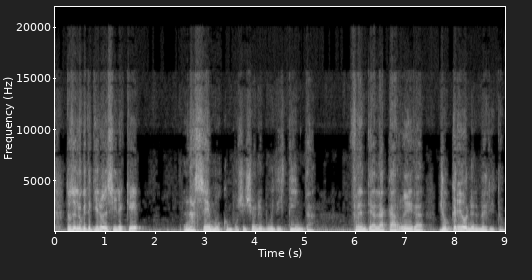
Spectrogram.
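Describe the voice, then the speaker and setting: A man's fairly high voice, fairly slow, with very wide pitch swings amid noticeable background noise. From Argentina, San Luis (Villa Mercedes). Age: 60s. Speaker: politician. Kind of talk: radio interview.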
